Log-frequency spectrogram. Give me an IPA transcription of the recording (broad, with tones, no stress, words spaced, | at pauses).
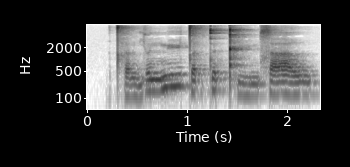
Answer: t̪ʰɐ˨˩ŋjɵ˧nmyː˥ t̪ɐ˨˥k̚t̪ɵ˧t̚kʰyː˨msaː˧w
